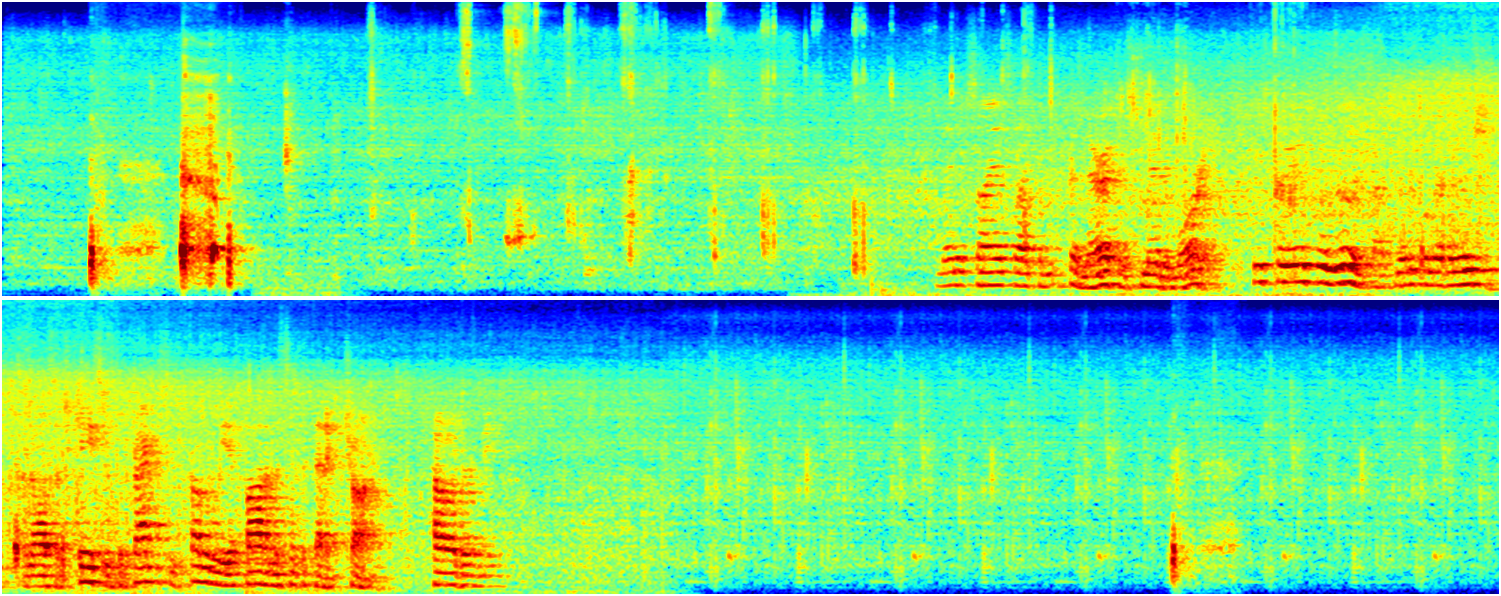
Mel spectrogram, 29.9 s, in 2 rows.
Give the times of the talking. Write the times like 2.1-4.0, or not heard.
9.3-19.9.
